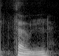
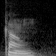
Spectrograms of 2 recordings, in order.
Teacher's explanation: in burmese you don't let your tongue touch the roof of your mouth you don't say thon you say it's like the nasalized vowels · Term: open nasal sound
